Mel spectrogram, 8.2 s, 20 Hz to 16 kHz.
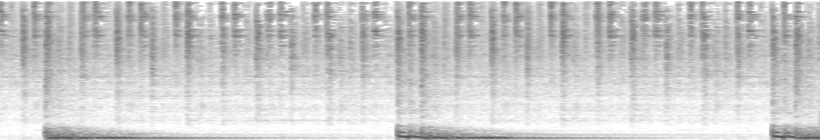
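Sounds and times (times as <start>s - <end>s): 
drone rhythm: 0.4s - 3.2s, 3.9s - 7.1s, 7.7s - 8.1s.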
